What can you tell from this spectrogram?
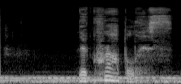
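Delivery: slow eerie whisper. Acted. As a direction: breathe the word like a secret. Eerie inscription read.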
